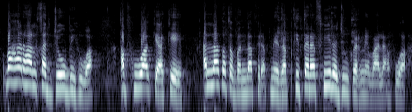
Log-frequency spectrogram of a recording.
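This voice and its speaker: A woman teaching a religious lesson through a story, with a mid-range voice. She tells it with lively, dramatic shifts, slips English words into her sentences and breaks into recited Quranic Arabic. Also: medium pitch. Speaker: religious lecturer. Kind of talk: Islamic storytelling lecture.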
